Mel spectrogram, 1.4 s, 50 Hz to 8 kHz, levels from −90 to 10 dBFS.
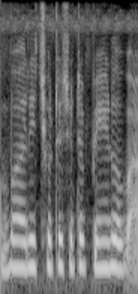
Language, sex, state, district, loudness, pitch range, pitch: Bhojpuri, female, Bihar, Gopalganj, -14 LUFS, 235-245 Hz, 240 Hz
